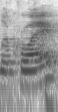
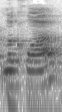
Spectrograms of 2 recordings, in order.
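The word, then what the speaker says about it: LaCroix: do you say it I say laqua that's how I say isn't that how it's supposed to be cuz it's like a French name it's a French name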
